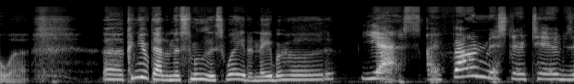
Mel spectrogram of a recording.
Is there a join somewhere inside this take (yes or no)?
yes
